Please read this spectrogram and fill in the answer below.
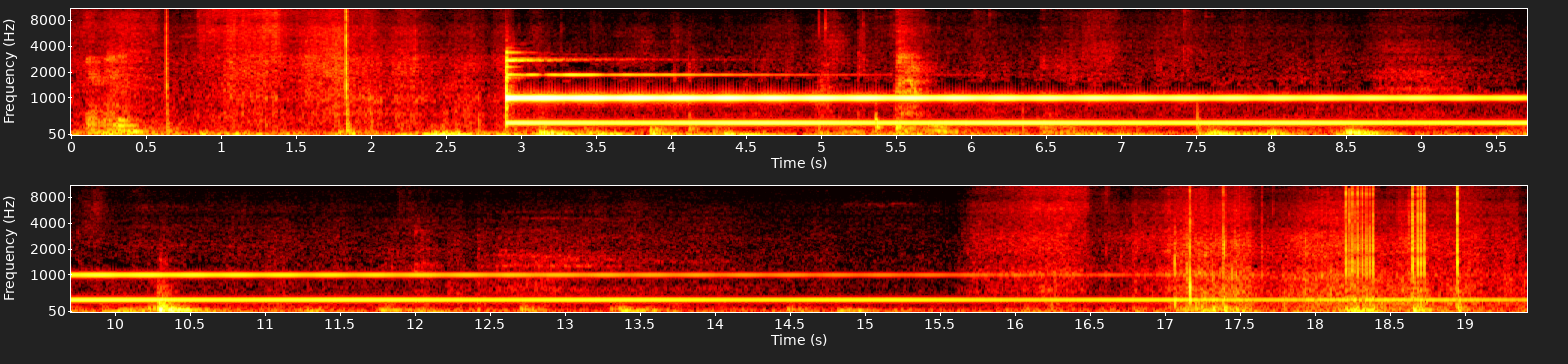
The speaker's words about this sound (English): So we'll start and end with the bell.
